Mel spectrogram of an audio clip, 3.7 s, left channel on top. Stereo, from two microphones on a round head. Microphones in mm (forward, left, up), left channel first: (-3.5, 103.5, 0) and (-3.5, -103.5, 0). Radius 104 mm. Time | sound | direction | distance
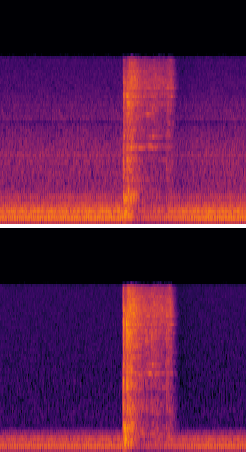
1.8 | breaking glass | 75° right (ahead or behind) | 0.9 m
